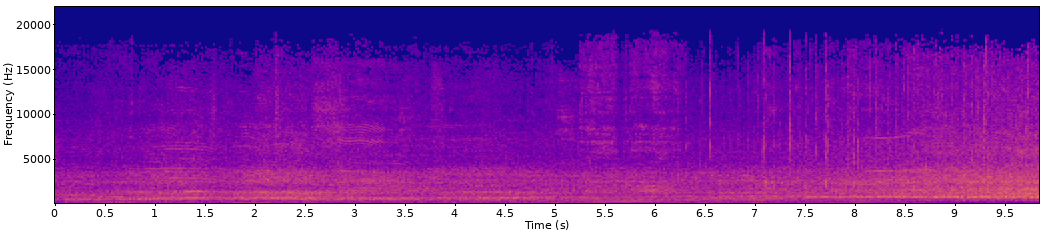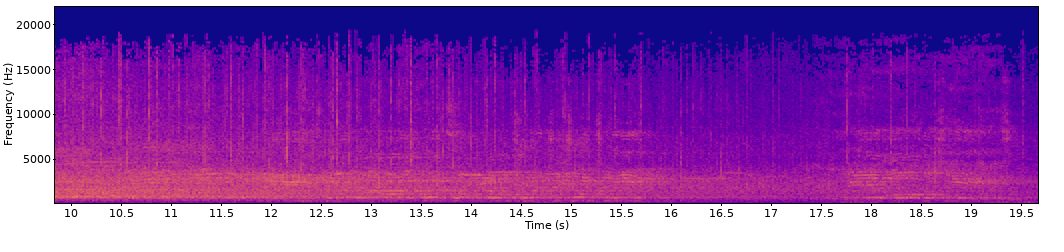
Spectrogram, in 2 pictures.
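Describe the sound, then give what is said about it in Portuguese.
Aston Villa supporters at Wembley roar continuously, a dense wash of many voices, clapping and shouts, swelling louder midway and staying steady throughout. “Foi, eu vou até dar um sob-som aqui então para lá para os, os áudios que eu gravei em Wembley, eu estava pertinho da, da torcida do, do Aston Villa.”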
